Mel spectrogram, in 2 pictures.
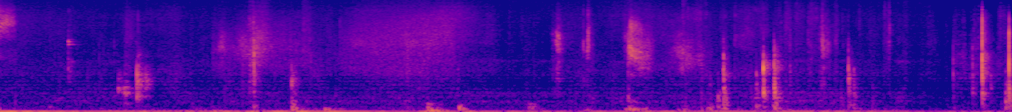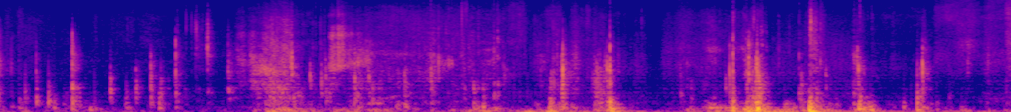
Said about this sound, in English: Let's put the atlas aside and get to the map.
